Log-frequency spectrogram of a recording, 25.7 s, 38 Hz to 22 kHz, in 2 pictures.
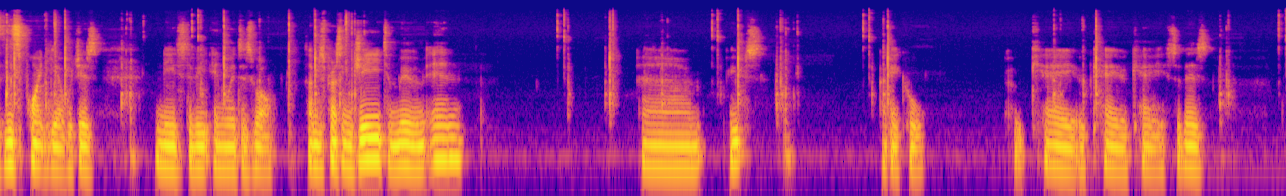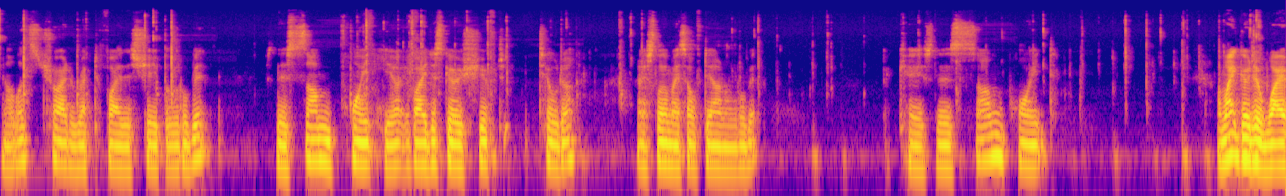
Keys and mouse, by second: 0.4 middle click, 1.1 g, 2.0 middle click, 3.0 middle click, 3.4 g, 5.9 middle click, 6.9 click, 7.2 middle click, 7.7 g, 8.7-10.4 middle drag, 10.8-12.0 middle drag, 12.6 click, 12.9 middle click, 14.1 click, 14.4-16.2 middle drag.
